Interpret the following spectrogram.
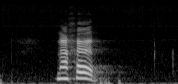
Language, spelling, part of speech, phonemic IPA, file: Tamil, நகர், verb / noun, /nɐɡɐɾ/, Ta-நகர்.ogg
- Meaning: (verb) 1. to move, shift (position) 2. to crawl, as a baby 3. to creep, as a reptile; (noun) 1. town, city 2. house, abode, mansion 3. palace 4. temple, sacred shrine 5. dais for performing ceremonies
